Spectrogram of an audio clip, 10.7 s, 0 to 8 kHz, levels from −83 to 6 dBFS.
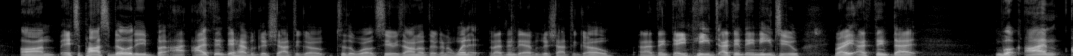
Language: English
